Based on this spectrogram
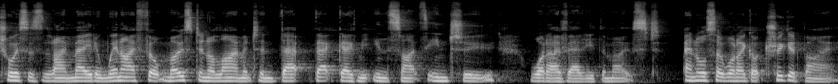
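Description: Fairly quick and fairly low in pitch, a woman talks with fairly even intonation and very even loudness. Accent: Australian. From Australia. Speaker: author and life coach. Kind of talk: interview.

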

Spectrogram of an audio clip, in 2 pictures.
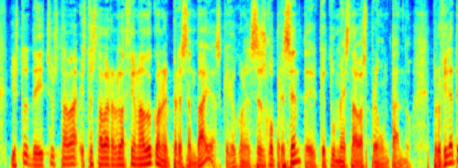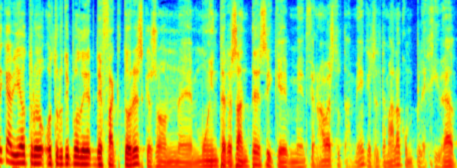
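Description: Rushing at a very fast pace with hardly any pauses, a man speaks at a fairly low pitch that makes very wide swings. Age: 50s. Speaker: economics professor. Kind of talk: interview. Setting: remote call from office.

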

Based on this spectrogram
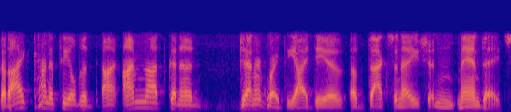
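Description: Here a man is speaking. His intonation is lively. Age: 70s. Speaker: caller. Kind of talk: call-in radio chat.

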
